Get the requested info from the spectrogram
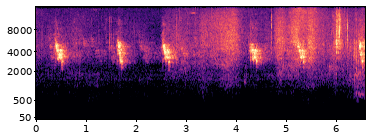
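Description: A bird calling repeatedly outdoors: six short, high chirps, each sliding slightly downward, about one a second, over a faint steady hiss.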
